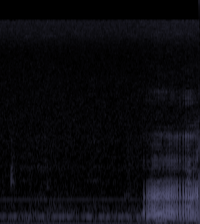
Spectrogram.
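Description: Near silence, then about one and a half seconds in a man's low drawn-out hum, a hesitation sound before speaking.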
